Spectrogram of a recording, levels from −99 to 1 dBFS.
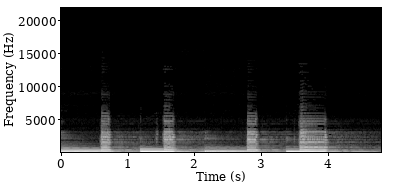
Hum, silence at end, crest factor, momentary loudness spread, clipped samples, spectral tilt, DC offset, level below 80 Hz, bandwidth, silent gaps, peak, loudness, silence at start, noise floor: none; 0.2 s; 12 dB; 20 LU; under 0.1%; -11.5 dB/octave; under 0.1%; -48 dBFS; 3.4 kHz; none; -4 dBFS; -16 LUFS; 0 s; -39 dBFS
